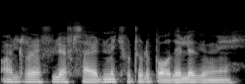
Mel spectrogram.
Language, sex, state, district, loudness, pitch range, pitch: Hindi, male, Uttar Pradesh, Lucknow, -16 LUFS, 105-115 Hz, 110 Hz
